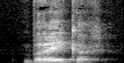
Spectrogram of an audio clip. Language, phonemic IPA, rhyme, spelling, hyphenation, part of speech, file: Dutch, /ˈbreː.kər/, -eːkər, breker, bre‧ker, noun, Nl-breker.ogg
- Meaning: 1. breaker, one who or something that breaks 2. breaker, a turbulent wave producing foam near the shore or shallows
